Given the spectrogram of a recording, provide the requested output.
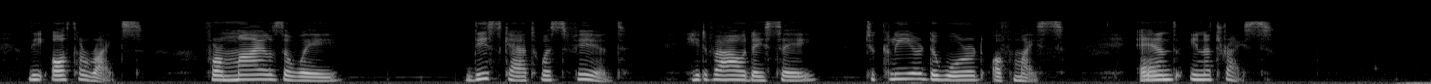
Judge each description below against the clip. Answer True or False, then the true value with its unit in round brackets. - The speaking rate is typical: False (100 wpm)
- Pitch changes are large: False (3.2 semitones)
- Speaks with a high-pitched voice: True (210 Hz)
